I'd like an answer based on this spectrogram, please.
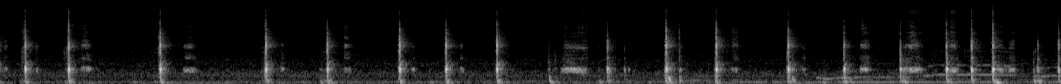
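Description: Small kitchen knife slicing button mushrooms on a plastic cutting board: a run of sharp, irregular knocks of the blade against the board, about two a second.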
